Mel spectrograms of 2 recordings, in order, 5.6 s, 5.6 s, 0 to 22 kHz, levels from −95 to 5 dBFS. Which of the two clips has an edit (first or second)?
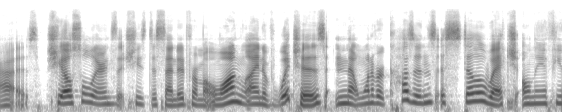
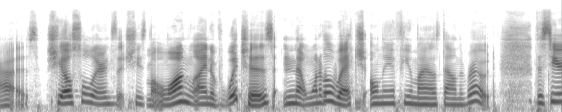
second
